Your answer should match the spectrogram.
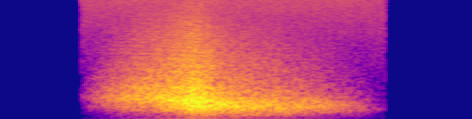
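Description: A soft whoosh sound effect that swells and fades over about a second.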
